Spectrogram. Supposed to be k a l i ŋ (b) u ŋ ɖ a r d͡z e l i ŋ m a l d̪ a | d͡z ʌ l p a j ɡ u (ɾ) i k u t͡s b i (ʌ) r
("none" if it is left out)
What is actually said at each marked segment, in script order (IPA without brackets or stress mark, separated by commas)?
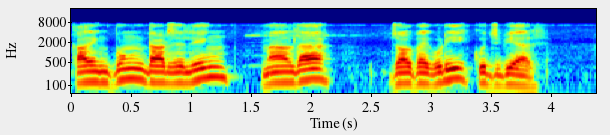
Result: p, ɽ, a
